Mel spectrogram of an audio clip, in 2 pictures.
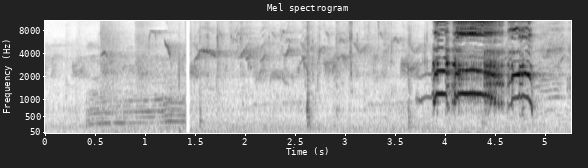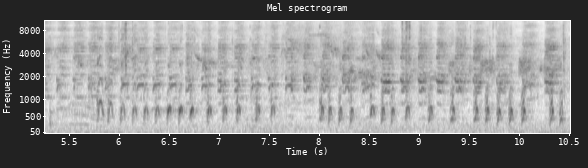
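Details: Morning rooster crow, one loud strained call near the middle lasting under a second, surrounded by softer rapid clucking and scattered chatter from other chickens before and after.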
